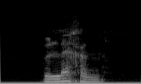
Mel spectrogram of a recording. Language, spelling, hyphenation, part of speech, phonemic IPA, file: Dutch, beleggen, be‧leg‧gen, verb, /bəˈlɛɣə(n)/, Nl-beleggen.ogg
- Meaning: 1. to cover, smear, butter, spread over (e.g. a piece of bread with butter and jam) 2. to invest money 3. to convoke, to call a meeting 4. to belay, to fasten (a rope), to fasten (with rope)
